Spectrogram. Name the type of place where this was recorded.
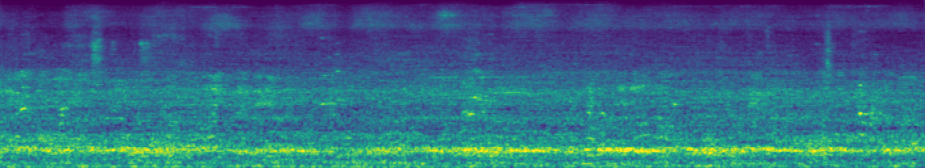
subway train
